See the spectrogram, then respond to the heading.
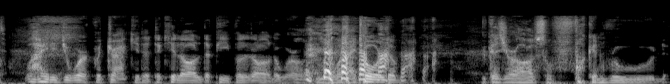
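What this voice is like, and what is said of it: Inaccurate imitation of a character's accent. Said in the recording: “that's not Isaac's accent”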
